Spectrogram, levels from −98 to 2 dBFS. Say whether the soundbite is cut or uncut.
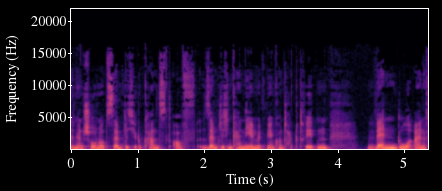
cut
